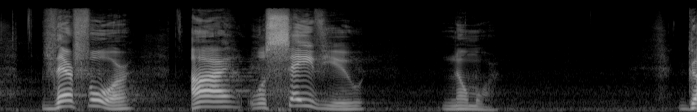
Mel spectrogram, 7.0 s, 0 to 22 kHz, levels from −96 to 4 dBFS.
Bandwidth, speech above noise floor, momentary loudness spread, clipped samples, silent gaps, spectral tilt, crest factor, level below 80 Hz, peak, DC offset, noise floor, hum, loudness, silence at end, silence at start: 17 kHz; 42 dB; 23 LU; under 0.1%; none; -1.5 dB/octave; 22 dB; -74 dBFS; -12 dBFS; under 0.1%; -74 dBFS; none; -29 LUFS; 0 s; 0.45 s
